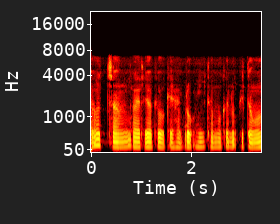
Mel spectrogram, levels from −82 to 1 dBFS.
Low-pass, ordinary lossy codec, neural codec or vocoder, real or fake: 7.2 kHz; AAC, 48 kbps; none; real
